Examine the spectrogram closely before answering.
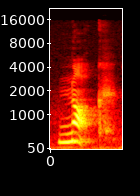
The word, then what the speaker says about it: knock: A K is not pronounced when it comes before an N, like knife, no, knee, knock, not, knowledge.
